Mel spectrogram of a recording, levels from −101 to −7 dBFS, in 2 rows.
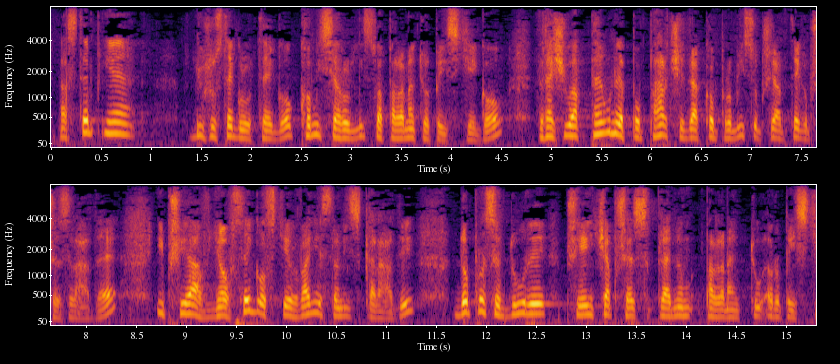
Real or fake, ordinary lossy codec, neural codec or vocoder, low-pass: real; none; none; none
